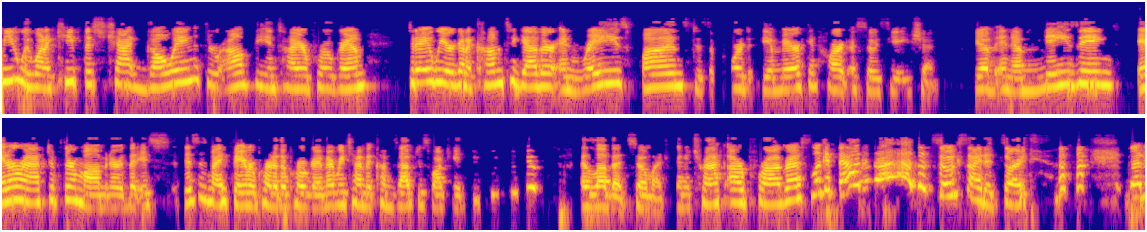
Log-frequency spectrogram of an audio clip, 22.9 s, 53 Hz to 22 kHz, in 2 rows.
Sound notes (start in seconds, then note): 19.7 exclaims; 21.6 laughs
